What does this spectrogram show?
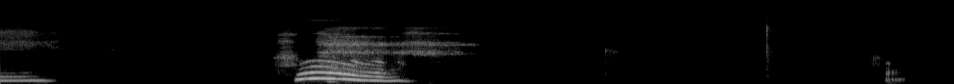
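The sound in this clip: A deep breath released as one long, voiced sighing exhale with a wavering tone, preceded by a short breathy sound and followed by a few faint clicks in near silence.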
